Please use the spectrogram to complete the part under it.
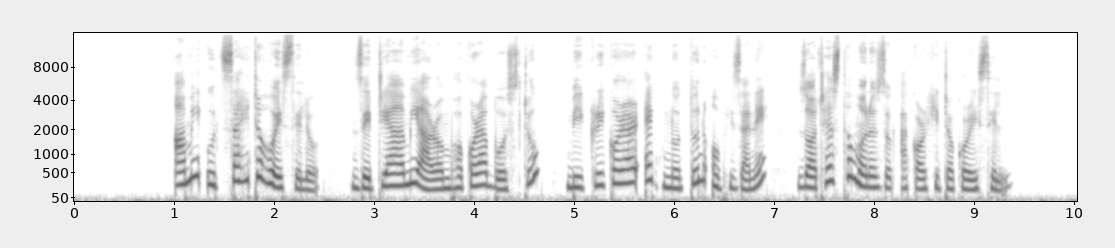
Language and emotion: Assamese, happy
